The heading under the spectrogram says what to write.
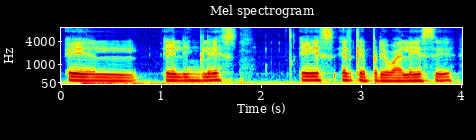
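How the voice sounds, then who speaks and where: Mellow-voiced professor explaining things calmly. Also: mid-range voice, clean tone. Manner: measured, explanatory, frequent restarts. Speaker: university language professor, guest. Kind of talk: casual interview chat.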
